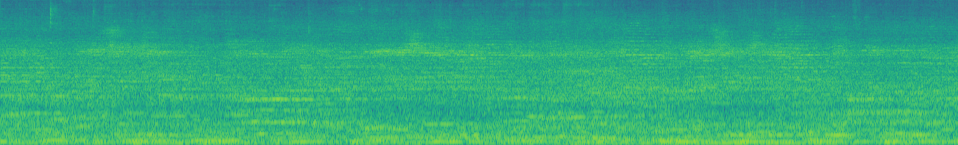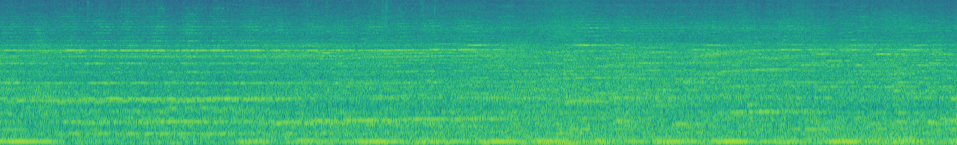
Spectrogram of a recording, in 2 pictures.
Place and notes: Le Passage, Tunis, Tunesien - tunis, rue lenine, arabic soundsystem
Standing on the Street in the afternoon. Listening to the sound of an arabic soundsystem coming from the first floor of a house across the small street. The sound of arabic scratched party dance music spreaded in the street.
international city scapes - topographic field recordings and social ambiences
